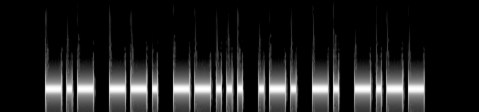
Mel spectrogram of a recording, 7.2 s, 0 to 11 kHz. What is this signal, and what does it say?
Morse code, heard as a keyed tone, about 15 wpm, 700 Hz. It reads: KG7RNY
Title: USA Call Signs - 6 Characters - Repeated 3x - 15wpm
